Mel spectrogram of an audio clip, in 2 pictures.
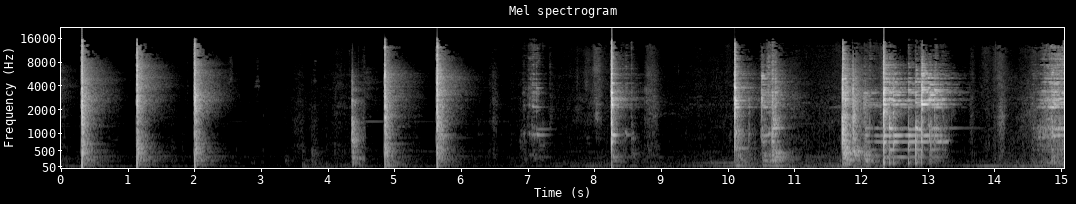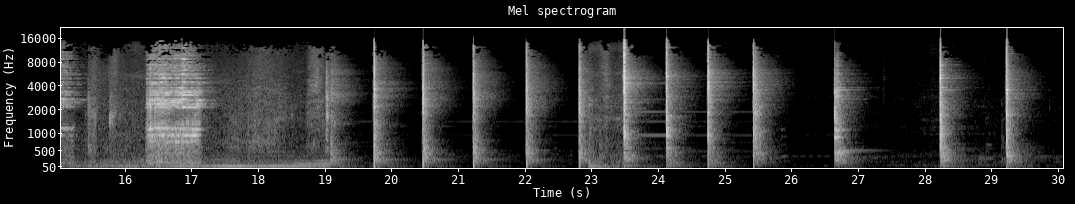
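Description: Hammer strikes on a steel punch held in locking pliers against a truck's front leaf-spring hanger, knocking at the hanger to get it off the frame. The blows come singly, with short ringing, mostly one to two seconds apart and faster in the last third. A stretch of steadier, rumbling noise runs from about ten to nineteen seconds in.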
